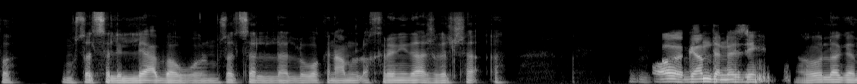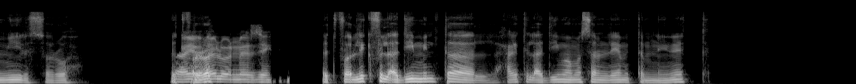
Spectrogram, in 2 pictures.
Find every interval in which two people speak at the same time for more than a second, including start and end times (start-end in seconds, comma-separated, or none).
none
